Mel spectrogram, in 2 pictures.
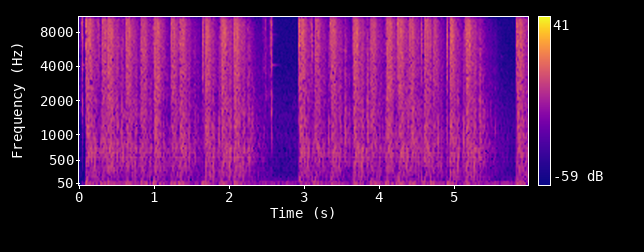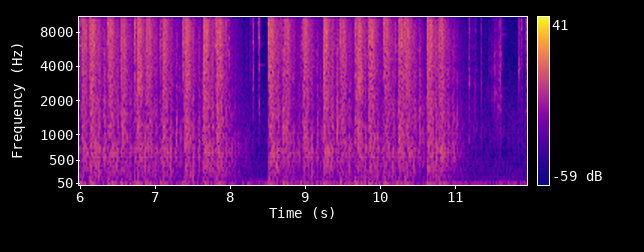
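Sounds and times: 
rapid gunshots from police officers firing on a hill: 0.0s - 11.2s.

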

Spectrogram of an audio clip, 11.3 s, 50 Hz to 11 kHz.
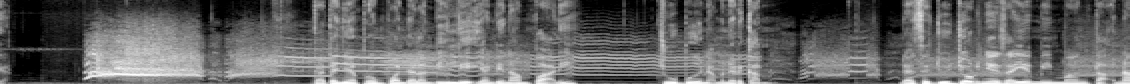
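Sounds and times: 
girl screaming in terror: 0.9s - 6.6s, 8.0s - 10.0s
speech: 3.2s - 5.9s, 6.6s - 7.8s, 9.0s - 11.2s.

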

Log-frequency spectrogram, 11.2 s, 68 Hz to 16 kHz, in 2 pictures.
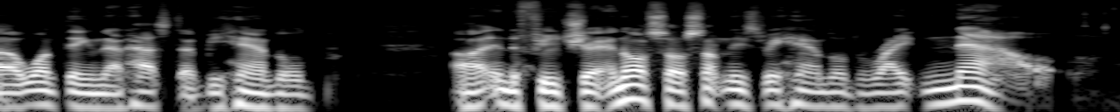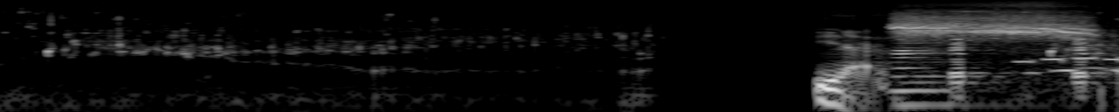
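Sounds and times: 
speech: 0.0s - 5.4s, 9.7s - 11.1s
water pouring into a glass for a drink: 5.4s - 9.5s.

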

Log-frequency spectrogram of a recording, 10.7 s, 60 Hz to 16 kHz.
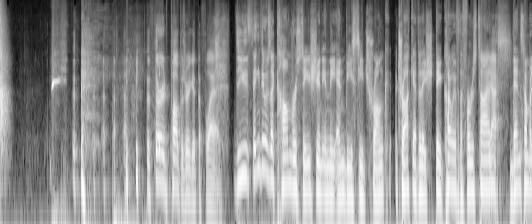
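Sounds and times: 
voice imitating a referee's whistle: 1.0s - 1.4s
speech: 1.4s - 2.1s, 2.7s - 10.6s
laughter: 1.4s - 3.1s.

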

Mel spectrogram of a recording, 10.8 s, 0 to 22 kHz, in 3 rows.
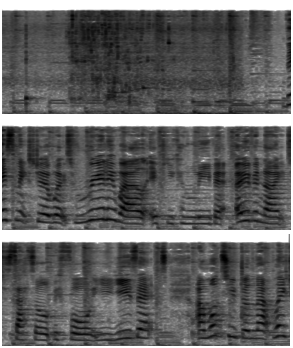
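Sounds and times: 
water trickling and splashing while mixed with washing up liquid and glycerin: 0.7s - 2.9s
speech: 3.6s - 10.8s.

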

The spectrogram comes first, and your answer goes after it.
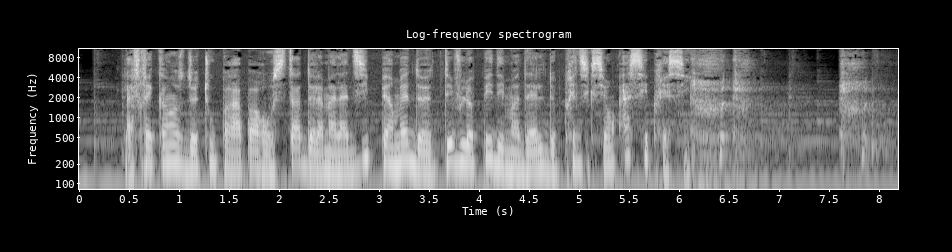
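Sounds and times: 
speech: 0.4s - 6.7s
person coughing harshly: 6.1s - 6.8s, 7.6s - 8.1s.

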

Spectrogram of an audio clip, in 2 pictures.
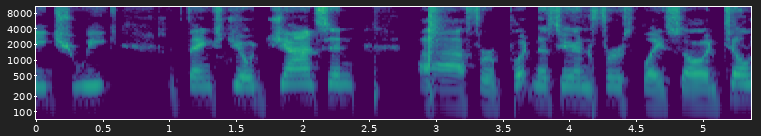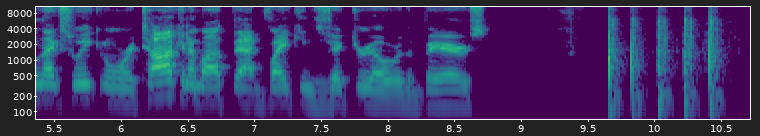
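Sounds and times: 
speech: 0.0s - 8.8s
knuckles knocking on wood: 9.6s - 10.7s.

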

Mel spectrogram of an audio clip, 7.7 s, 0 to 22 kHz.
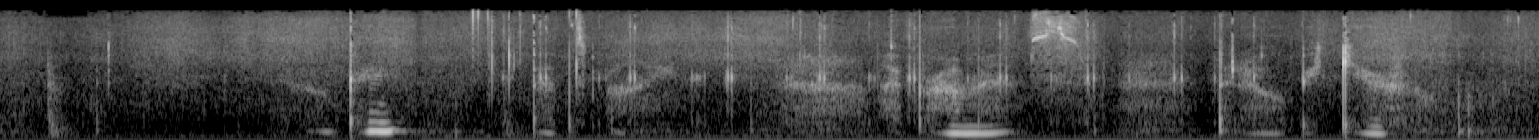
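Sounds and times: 
soft whispering voice: 1.4s - 7.4s
speech: 1.8s - 2.1s
scissors snipping hair in a salon role-play: 2.4s - 7.0s.

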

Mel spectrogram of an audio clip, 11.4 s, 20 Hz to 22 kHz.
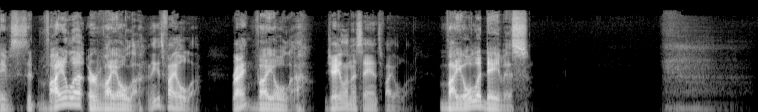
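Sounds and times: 
speech: 0.0s - 8.0s
snort-like snore into microphone: 10.0s - 11.3s.

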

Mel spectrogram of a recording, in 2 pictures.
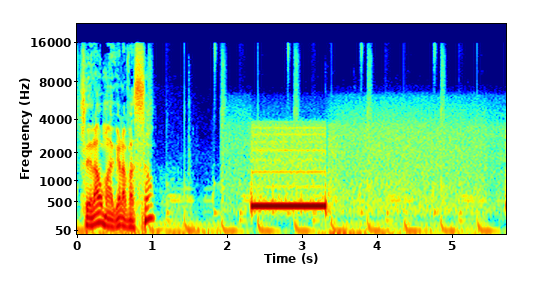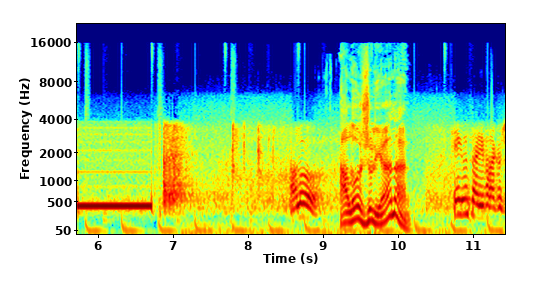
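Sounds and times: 
speech: 0.1s - 1.1s, 8.8s - 11.4s
telephone line tones while calling again: 2.3s - 3.4s, 5.8s - 6.8s.

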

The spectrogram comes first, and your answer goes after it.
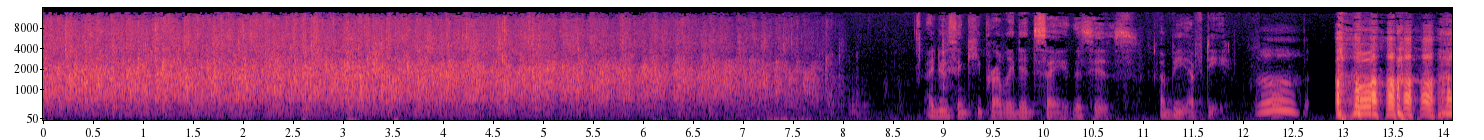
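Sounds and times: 
crowd applause: 0.0s - 8.1s
speech: 8.9s - 14.0s
laughter: 12.9s - 14.0s.

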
